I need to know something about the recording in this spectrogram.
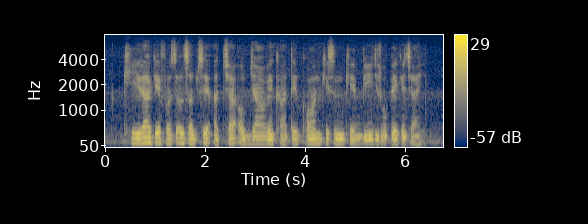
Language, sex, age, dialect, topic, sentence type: Magahi, male, 18-24, Southern, agriculture, question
